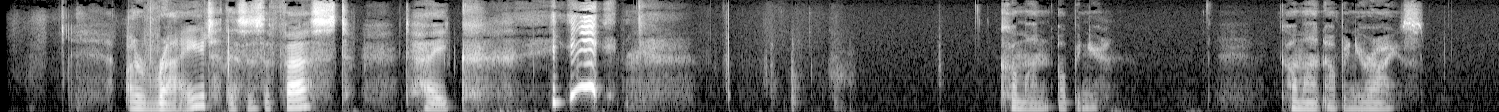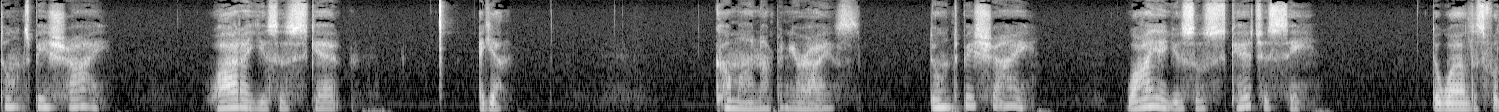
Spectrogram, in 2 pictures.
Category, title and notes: Speech > Solo speech
Female voice poem
A poem i wrote
speech, english, vocal, poem, woman, voice, female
